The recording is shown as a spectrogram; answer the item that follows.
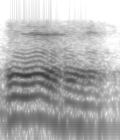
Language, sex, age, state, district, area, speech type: Marathi, male, 45-60, Maharashtra, Raigad, rural, conversation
